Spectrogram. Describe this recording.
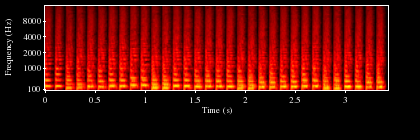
saw 1 140bpm
a happy core/trance riff going up scale
140, bpm, core, fast, goth, guitar, happy, hard, house, mtel, piano, rock, speed, stealth, techno, trance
